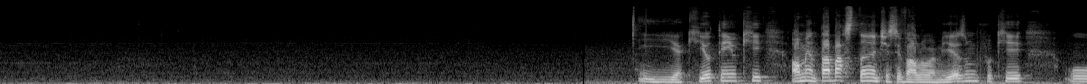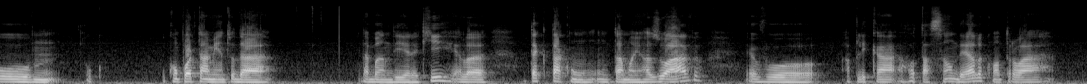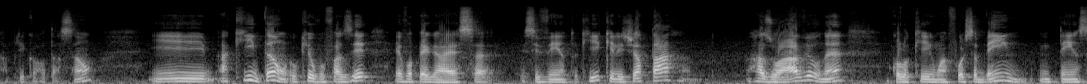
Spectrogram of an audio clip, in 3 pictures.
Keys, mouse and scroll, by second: 0.7 Escape, 1.6-3.7 middle drag, 3.9 click, 5.8 click, 6.8 click, 9.6 click, 14.0 n, 16.7-18.1 middle drag, 20.5 ctrl+a, 21.3 click, 22.5 space, 24.3 click, 25.0 middle click.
